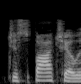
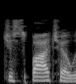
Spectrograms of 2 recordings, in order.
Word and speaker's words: gazpacho: For the first 20 minutes we ate in silence, with the exception of the dry cleaner remarking this gazpacho is heavenly. He pronounced gazpacho with a soft G. Gazpacho. Not a hard G, the way it should be pronounced.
